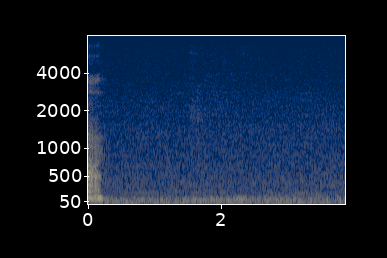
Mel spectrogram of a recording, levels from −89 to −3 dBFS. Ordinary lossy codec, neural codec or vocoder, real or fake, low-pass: MP3, 64 kbps; none; real; 7.2 kHz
